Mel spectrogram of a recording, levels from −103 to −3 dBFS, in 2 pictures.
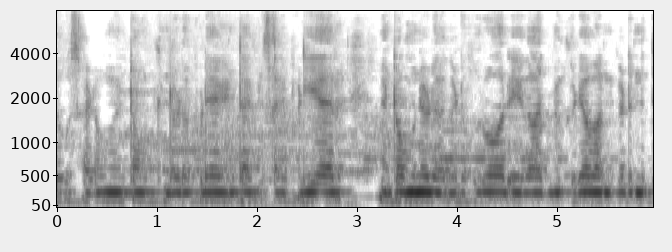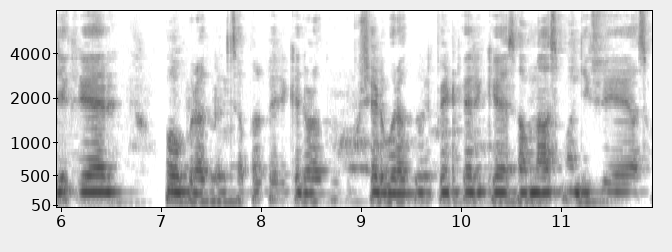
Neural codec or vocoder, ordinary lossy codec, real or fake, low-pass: none; none; real; none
